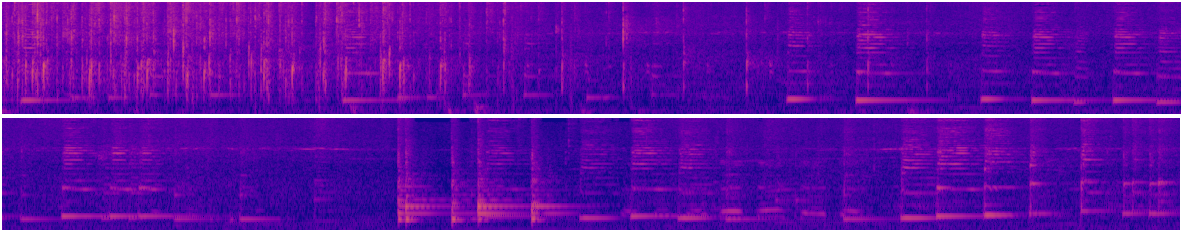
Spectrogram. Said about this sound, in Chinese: 好，给我们用力掌声，耶、yeah!！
